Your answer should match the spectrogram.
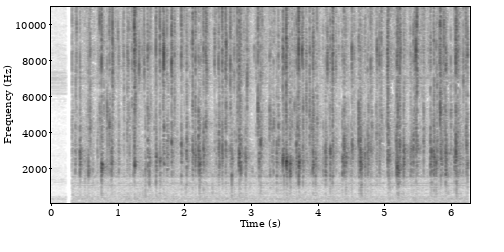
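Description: Meatballs deep-frying in hot oil in a small pot: a dense, rapid crackling and popping that begins abruptly a moment in. A steady low hum runs underneath.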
